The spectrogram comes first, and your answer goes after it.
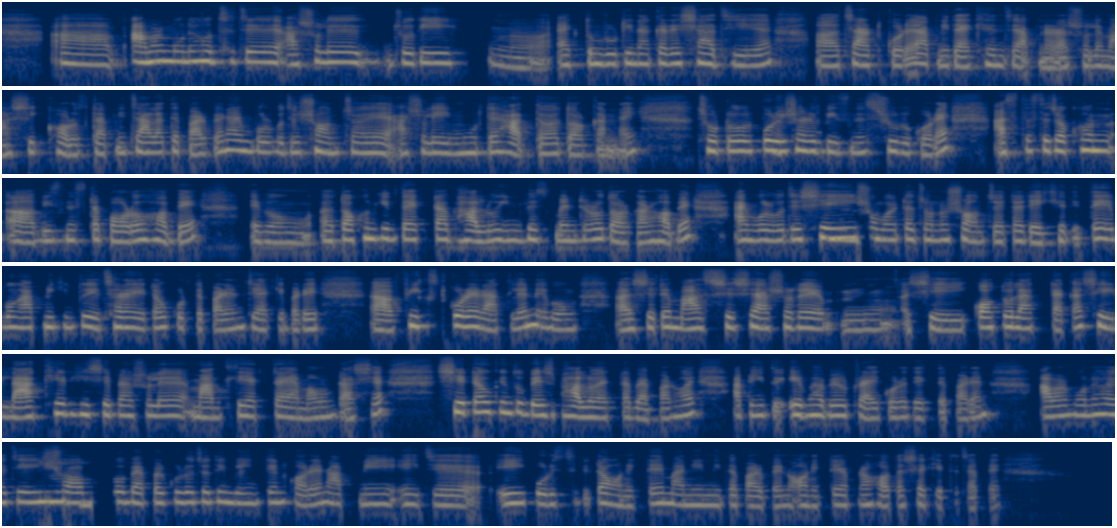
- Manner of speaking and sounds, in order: tapping; other background noise
- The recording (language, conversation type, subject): Bengali, advice, অনিশ্চয়তার মধ্যে দ্রুত মানিয়ে নিয়ে কীভাবে পরিস্থিতি অনুযায়ী খাপ খাইয়ে নেব?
